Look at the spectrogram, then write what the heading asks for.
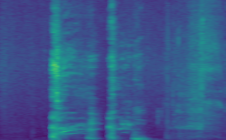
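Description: Several harsh, rough coughs come in quick succession, loud and alone, with a fainter breathy throat noise trailing after them.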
